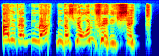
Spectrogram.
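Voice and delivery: cartoon crybaby. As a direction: wail in panic. Angsthase continues wailing.

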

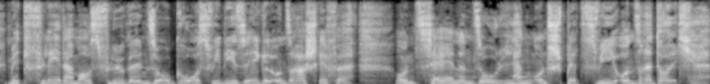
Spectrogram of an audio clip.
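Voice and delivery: dramatic campfire storyteller. Acted. (dramatischer Geschichtenerzähler am Lagerfeuer, mit hoher Stimme)

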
